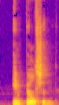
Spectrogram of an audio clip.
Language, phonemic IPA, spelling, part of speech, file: Dutch, /ɪmˈpʏlsə(n)/, impulsen, noun, Nl-impulsen.ogg
- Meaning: plural of impuls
